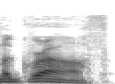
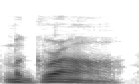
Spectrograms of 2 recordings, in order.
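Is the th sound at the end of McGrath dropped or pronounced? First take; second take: pronounced; dropped. First: The final th sound is clearly pronounced. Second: The final th sound is not pronounced. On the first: "do you pronounce the th in McGrath" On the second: "or is it McGrath?"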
